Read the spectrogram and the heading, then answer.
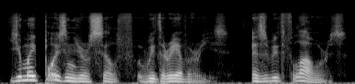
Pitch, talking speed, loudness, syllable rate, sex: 145 Hz, 150 wpm, -18 LUFS, 4.5 syllables/s, male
